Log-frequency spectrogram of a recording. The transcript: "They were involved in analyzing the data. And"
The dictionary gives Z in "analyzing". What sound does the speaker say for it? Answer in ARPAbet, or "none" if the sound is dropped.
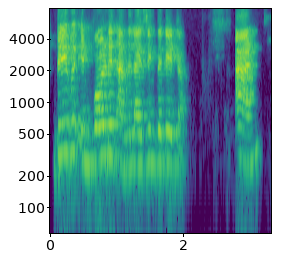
Z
